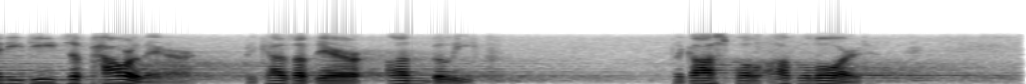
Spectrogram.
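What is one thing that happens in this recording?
An elderly man chants through a microphone in a large echoing hall.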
